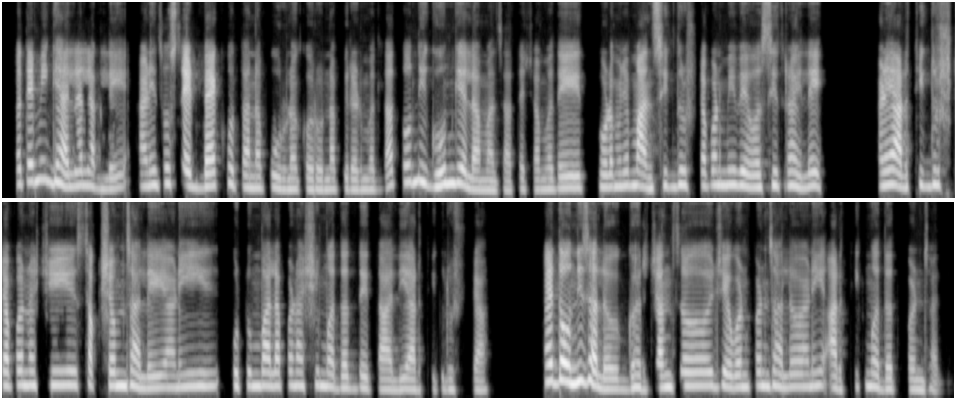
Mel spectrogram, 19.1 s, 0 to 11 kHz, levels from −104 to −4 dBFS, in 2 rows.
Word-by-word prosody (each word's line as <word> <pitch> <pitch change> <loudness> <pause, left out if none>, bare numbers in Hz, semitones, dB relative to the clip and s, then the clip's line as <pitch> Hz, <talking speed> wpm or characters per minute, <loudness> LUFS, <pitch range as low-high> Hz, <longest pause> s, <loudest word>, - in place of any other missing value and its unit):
मग - - 0
ते 295 - +6
मी 320 +2 0
घ्यायला 235 -6 +3
लागले 185 -4 -3 0.2
आणि 220 +2 0
जो 265 - 0
सेटबॅक 225 -3 +5
होता 230 -6 -2
ना 190 -1 -2
पूर्ण 175 -3 -3
कोरोना 170 -1 -4
पिरियडमधला 170 +3 -5
तो 285 - -1
निघून 260 -4 +3
गेला 235 -11 +2
माझा 155 -1 -5
त्याच्यामध्ये. 175 +4 -2 0.2
थोडं 210 0 0
म्हणजे 220 +2 -1
मानसिकदृष्ट्या 225 +2 0
पण 240 +1 -1
मी 245 +1 +1
व्यवस्थित 230 0 0
राहिले 225 0 0 0.6
आणि 235 +2 +3
आर्थिकदृष्ट्या 230 +1 +1
पण 240 -1 +1
अशी 235 +1 0
सक्षम 230 -1 +1
झाले 195 -4 +1
आणि 220 +3 -2 0.2
कुटुंबाला 225 0 +1
पण 230 -1 -2
अशी 230 +2 -3
मदत 205 -4 -1
देता 175 -3 -4
आली 165 +2 -4
आर्थिकदृष्ट्या. 165 -1 -6 0.6
हे 295 - +9
दोन्ही 300 -2 +8
झालं, 180 - +4
घरच्यांचं 210 +5 0
जेवण 210 -1 0
पण 230 -1 0
झालं 215 -2 -2
आणि 215 +2 -2
आर्थिक 195 -1 -4
मदत 180 -4 -2
पण 170 -2 -4
झाली, 140 -2 -11
215 Hz, 160 wpm, -23 LUFS, 185-235 Hz, 0.6 s, हे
